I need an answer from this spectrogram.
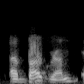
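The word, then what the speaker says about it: Burgum: I think it's a Bugram, if I'm saying it correctly, Mr. Yes. – Doug Bugram.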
